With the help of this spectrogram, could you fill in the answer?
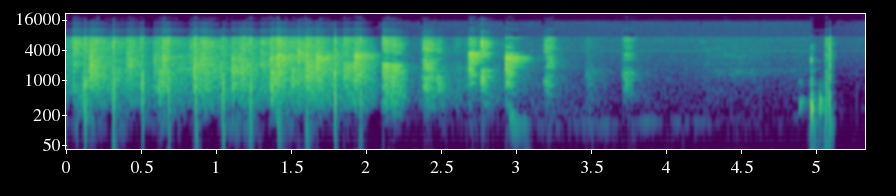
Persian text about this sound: اگر اونا رو بذاریم کنار، میتونیم بهای نظری این کارو کردن و به پاس این شجاعت که این حصر رو شکسته یه تشویقی بدم.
